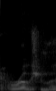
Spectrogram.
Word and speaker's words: Hiroshima: it is that there's a countdown to Hiroshima, or Hiroshima as you pronounce it.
